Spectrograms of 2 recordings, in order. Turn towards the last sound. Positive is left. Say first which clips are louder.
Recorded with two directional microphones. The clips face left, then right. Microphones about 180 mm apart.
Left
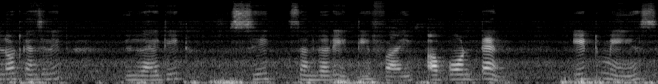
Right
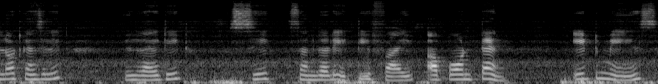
# right 10 dB
turn(degrees=-35)  # may be behind; listen again after turning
